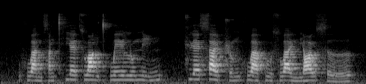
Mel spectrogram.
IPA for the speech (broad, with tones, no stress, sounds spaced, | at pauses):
x w a˨˩ n s ɑ˦ ŋ t̪ʰ j ɛ˥˧ t͡s w ɑ˥˩ ŋ t̪ʰ w e˥ ɪ̯ l u˧˥ n̪ i˧˥ ŋ | t͡ɕ ɥ ɛ˥ s a˥˩ ɪ̯ ʈ͡ʂ ʊ˧˥ ŋ x w ä˧˥ p u˨˩ s w a˥˩ ɪ̯ n̪ j ɑ˥ ʊ̯ s ɹ̩˨˩˦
